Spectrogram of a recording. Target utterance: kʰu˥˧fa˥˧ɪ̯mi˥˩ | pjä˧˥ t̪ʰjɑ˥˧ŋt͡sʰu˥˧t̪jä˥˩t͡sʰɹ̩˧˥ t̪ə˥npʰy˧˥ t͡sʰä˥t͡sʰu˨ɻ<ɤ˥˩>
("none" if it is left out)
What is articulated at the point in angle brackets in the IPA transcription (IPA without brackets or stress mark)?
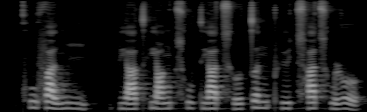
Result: ɤ˥˩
